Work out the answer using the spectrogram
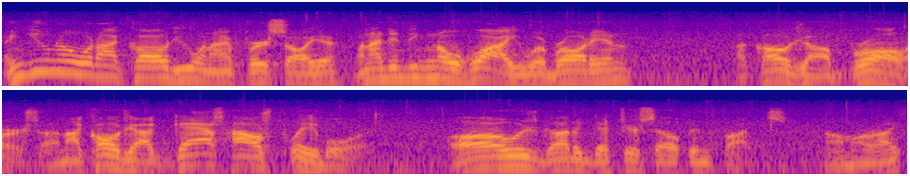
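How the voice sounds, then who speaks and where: A man's voice: medium pitch, sing-song, normal speed, sharp tone, rough recording. A man acting a condescending, folksy older constable in a 1950s radio drama. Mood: lecturing, wry. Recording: hissy old radio recording under rain sounds.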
